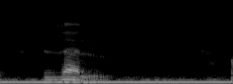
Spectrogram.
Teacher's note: দাল উপরের দাঁতের আগার সাথে জিহ্বার আগা একসাথে মিশে উচ্চারিত হবে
